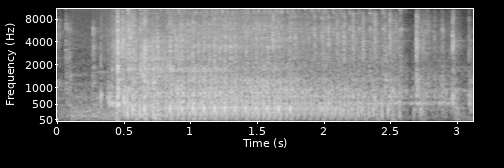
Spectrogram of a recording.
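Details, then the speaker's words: 1936 Johnson Seahorse Model 200 outboard, about 87 years old, after cleaning the gas tank and on its own fuel at full choke: catches and buzzes unevenly for two seconds then dies; fuel mixture later found off. "Hey, she ran a little bit longer. She's just not staying running."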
